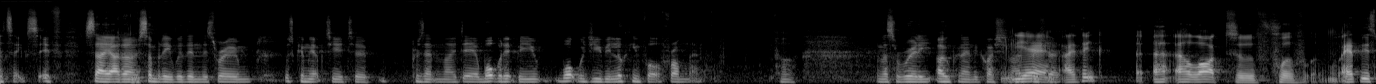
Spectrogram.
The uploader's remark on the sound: Recorded at the 2019 OptaPro Analytics Forum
